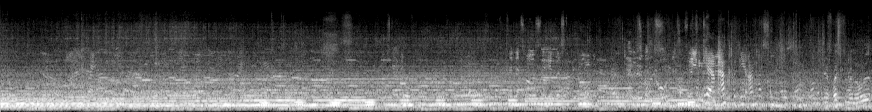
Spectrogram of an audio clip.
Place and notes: Randers C, Randers, Danmark - Marketday
From a weekly market day in the center of Randers. People is buying Honey, flowers and vegestables and cheese.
